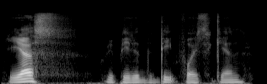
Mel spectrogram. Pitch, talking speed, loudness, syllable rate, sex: 105 Hz, 135 wpm, -22 LUFS, 4.8 syllables/s, male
